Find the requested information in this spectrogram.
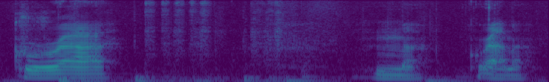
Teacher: but the sound at the end that vowel sound it's a it's a relaxed vowel and we actually call that a schwa sound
